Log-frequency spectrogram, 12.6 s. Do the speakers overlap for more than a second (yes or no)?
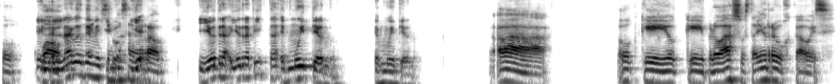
yes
